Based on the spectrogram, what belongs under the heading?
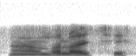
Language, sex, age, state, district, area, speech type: Odia, male, 18-30, Odisha, Mayurbhanj, rural, conversation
